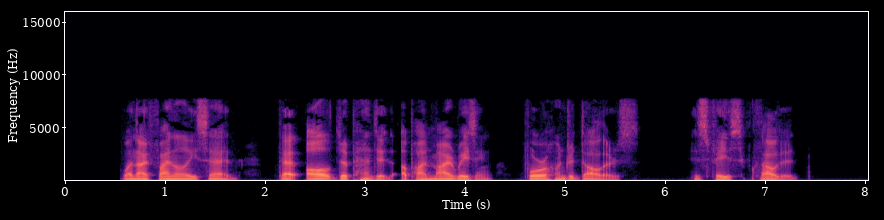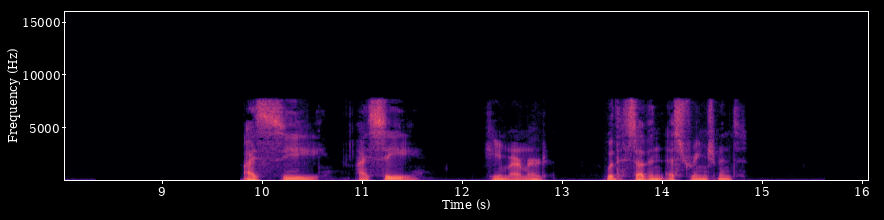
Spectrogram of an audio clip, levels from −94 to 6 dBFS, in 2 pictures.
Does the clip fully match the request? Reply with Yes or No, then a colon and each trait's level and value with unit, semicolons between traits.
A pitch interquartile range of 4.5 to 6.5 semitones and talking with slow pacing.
Yes: average, 5.1 semitones; slow, 95 wpm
